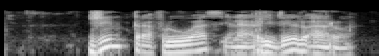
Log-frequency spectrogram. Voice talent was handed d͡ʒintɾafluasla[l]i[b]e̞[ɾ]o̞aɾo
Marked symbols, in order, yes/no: no, no, no

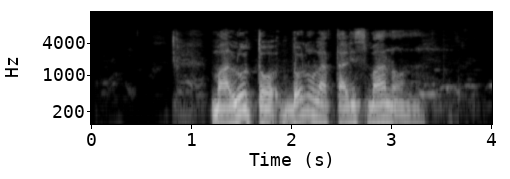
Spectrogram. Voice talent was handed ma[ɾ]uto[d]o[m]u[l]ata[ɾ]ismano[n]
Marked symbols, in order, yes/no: no, yes, no, yes, no, yes

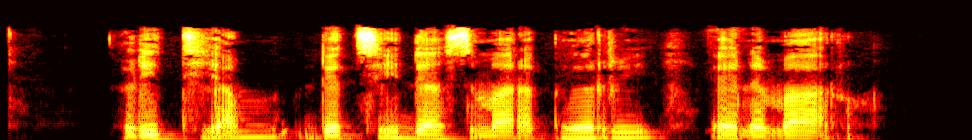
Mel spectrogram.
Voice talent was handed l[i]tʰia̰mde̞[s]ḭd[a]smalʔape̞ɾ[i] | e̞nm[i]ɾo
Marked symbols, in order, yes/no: yes, no, yes, yes, no

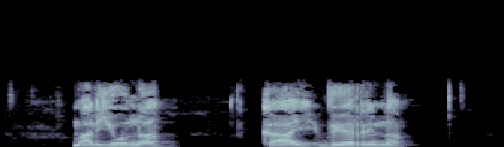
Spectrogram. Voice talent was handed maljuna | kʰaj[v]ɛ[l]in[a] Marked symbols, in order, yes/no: yes, no, yes

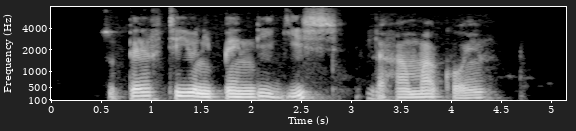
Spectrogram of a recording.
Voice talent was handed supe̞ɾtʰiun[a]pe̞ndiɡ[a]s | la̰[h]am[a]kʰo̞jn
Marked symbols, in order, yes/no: no, no, yes, yes

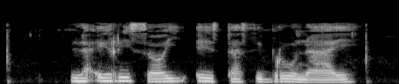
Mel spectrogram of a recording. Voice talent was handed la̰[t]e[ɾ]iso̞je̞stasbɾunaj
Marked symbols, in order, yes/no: no, yes

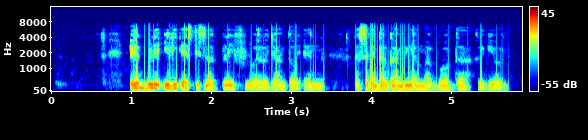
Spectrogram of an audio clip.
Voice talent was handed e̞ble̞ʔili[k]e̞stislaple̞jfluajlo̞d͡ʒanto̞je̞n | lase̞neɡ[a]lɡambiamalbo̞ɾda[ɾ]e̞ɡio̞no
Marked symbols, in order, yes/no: no, yes, yes

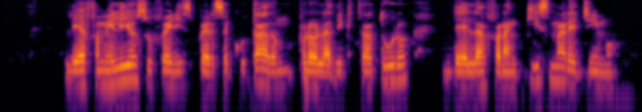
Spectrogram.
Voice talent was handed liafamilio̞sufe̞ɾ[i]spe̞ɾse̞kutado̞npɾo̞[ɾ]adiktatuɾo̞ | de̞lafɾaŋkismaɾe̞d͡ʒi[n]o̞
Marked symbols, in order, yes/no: yes, no, no

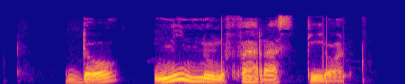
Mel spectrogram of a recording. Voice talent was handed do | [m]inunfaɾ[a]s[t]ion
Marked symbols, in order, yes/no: no, yes, yes

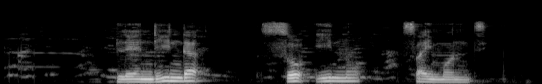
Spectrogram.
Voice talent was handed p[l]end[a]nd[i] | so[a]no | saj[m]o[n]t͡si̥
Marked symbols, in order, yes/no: yes, no, no, no, yes, yes

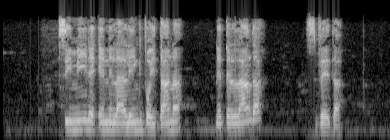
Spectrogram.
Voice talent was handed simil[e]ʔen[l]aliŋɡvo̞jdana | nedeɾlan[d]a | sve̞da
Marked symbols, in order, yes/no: yes, yes, yes

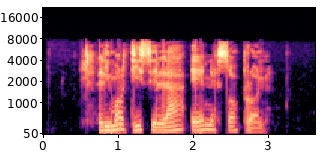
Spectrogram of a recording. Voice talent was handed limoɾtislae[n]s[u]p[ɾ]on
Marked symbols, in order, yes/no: yes, no, yes

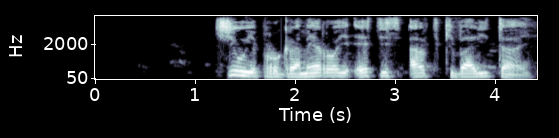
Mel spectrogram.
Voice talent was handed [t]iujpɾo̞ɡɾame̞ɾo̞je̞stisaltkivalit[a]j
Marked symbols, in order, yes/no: no, yes

